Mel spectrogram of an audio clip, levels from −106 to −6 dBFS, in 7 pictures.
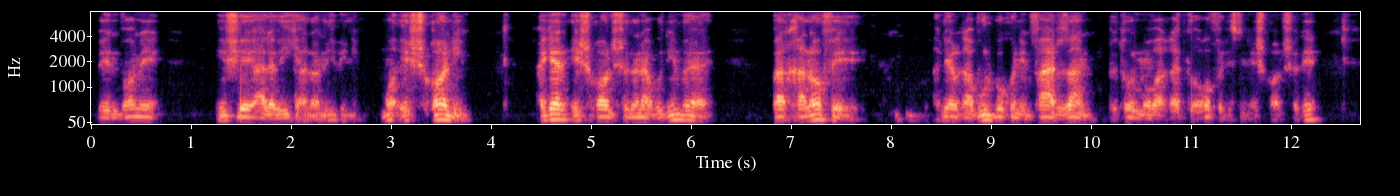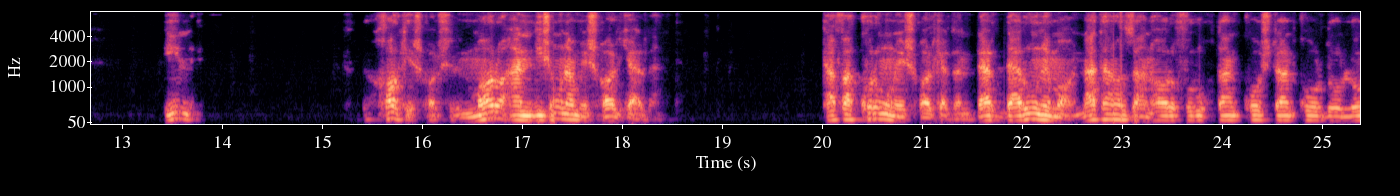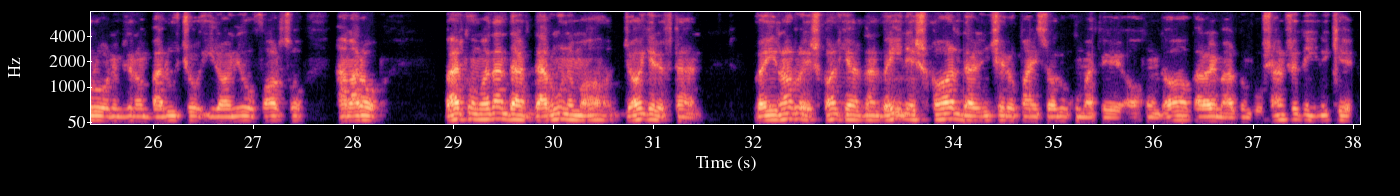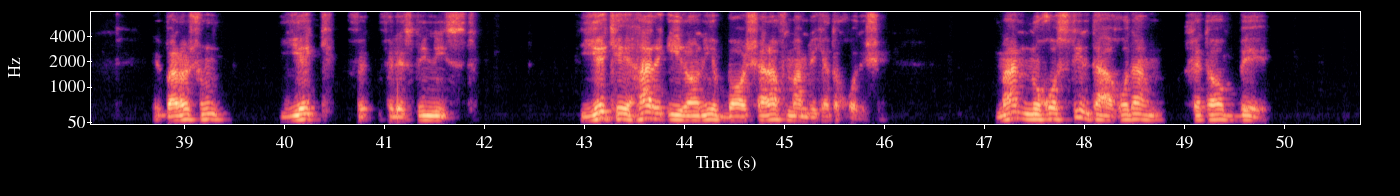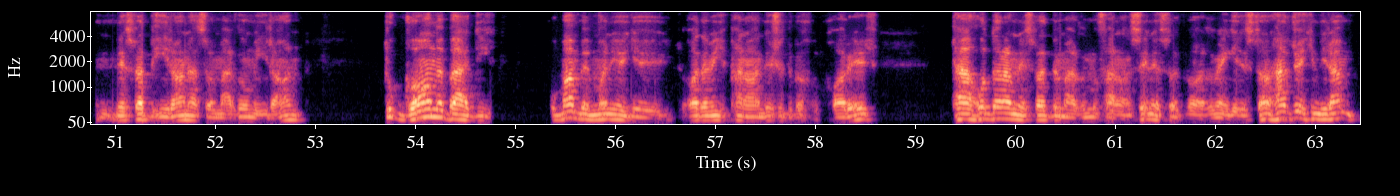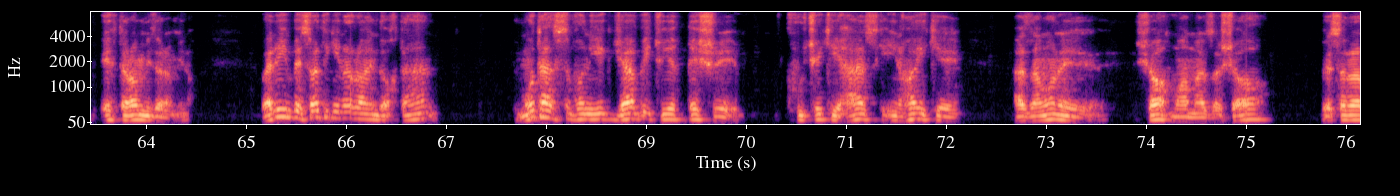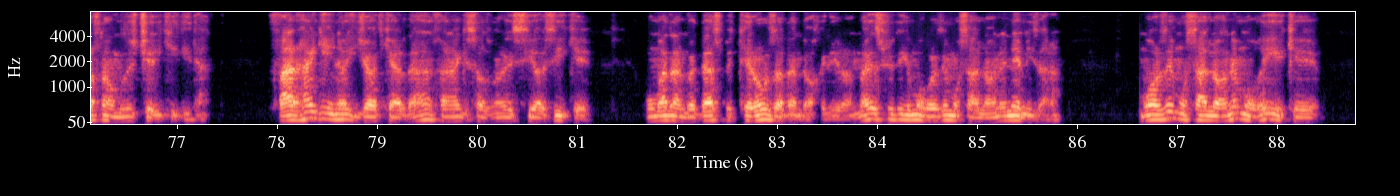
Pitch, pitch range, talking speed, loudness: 130 Hz, 115-145 Hz, 135 wpm, -24 LUFS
